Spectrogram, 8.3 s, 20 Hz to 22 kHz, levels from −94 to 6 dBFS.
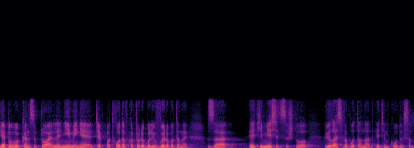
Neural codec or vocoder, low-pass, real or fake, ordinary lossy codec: codec, 24 kHz, 0.5 kbps, DualCodec; 7.2 kHz; fake; none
